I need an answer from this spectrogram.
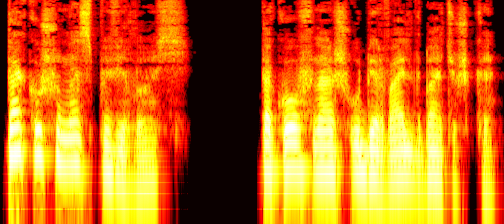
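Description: A man's voice: on the low side, big pitch swings, moderate pace, warm tone, slightly rough, no room sound, clean studio sound. Man doing a stern, curt eldest sister. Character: eldest sister, stern unbending older woman. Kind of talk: audiobook character voice.

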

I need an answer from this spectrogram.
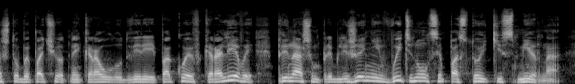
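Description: A man narrating an audiobook in the first person, with a dry, measured storytelling delivery. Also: mid-range voice. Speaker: audiobook reader.

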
